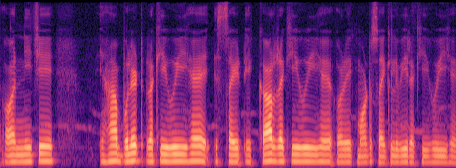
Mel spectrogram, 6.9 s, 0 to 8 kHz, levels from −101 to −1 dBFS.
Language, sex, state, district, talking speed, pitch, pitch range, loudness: Hindi, male, Uttar Pradesh, Jalaun, 190 wpm, 125 Hz, 115-125 Hz, -19 LUFS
